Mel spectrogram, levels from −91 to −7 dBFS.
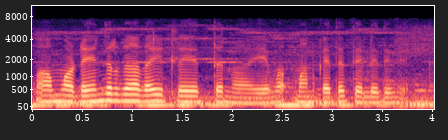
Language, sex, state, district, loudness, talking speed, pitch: Telugu, female, Andhra Pradesh, Sri Satya Sai, -16 LUFS, 120 wpm, 130 Hz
